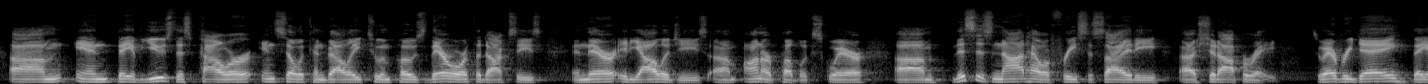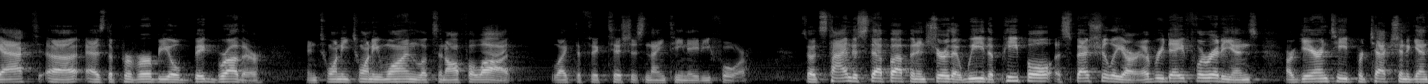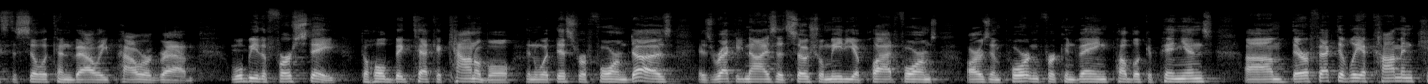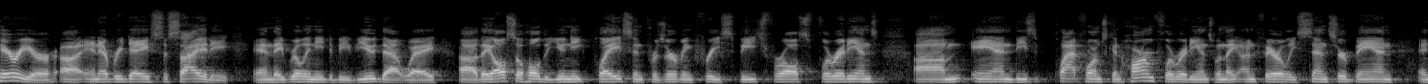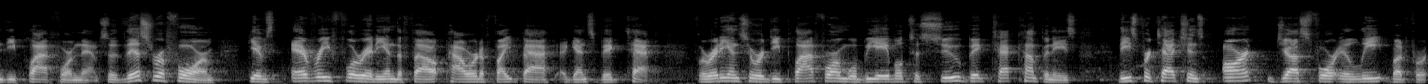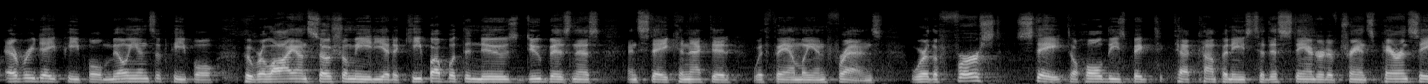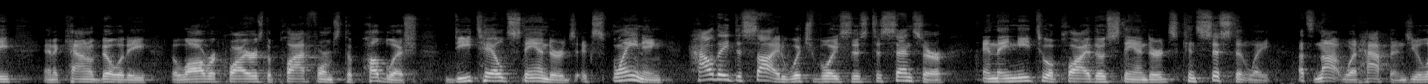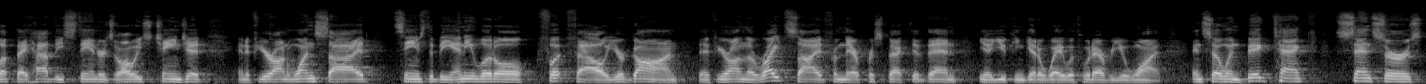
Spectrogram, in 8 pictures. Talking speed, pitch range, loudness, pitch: 165 wpm, 115-135 Hz, -22 LUFS, 120 Hz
